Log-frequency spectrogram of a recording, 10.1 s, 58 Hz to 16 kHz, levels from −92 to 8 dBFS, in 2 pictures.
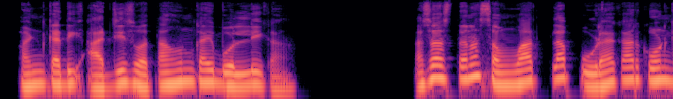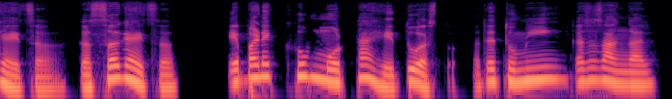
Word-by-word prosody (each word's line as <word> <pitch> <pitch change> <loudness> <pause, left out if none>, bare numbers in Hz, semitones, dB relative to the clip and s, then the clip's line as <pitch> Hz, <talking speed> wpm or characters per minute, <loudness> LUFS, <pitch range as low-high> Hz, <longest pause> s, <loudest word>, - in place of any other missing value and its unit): पण 130 +2 +1
कधी 140 +1 +2 0.2
आजी 125 +7 +1
स्वतःहून 135 +3 +2
काही 150 -1 +2
बोलली 130 +2 +3
का? 100 -3 -9 1.0
असं 150 +10 +3
असतं 185 0 0
ना 215 - +4
संवादाला 155 +3 +1
पुढाकार 140 +7 +1
कोण 170 +1 +2
घ्यायचं? 105 -6 -2 0.2
कसं 115 +11 +1
घ्यायचं? 135 -11 0 0.4
हे - - +3
पण 200 +6 +1
एक 210 - 0
खूप 215 -1 +1
मोठा 175 +1 0
हेतू 120 +6 +1
असतो. 110 - -12
तर 125 - -11
ते 160 - +1
तुम्ही 165 +3 +1 0.2
कसं 160 +2 -2
सांगाल? 140 -5 0
145 Hz, 165 wpm, -22 LUFS, 130-170 Hz, 1.0 s, ना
